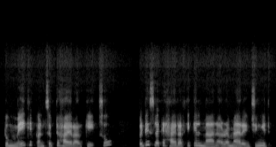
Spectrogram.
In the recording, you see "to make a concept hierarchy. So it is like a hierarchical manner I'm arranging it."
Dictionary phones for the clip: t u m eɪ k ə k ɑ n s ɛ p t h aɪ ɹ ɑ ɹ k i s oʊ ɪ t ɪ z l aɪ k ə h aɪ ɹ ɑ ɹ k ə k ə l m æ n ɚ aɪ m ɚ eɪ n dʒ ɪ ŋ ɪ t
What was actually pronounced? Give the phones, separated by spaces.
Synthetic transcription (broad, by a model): t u m eɪ k ə k ɑ n s ɛ p t h aɪ ɹ ɑ ɹ k i s oʊ ɪ t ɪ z l aɪ k ə h aɪ ɹ ɑ ɹ k ə k ə l m æ n ɚ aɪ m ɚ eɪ dʒ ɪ ŋ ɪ t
